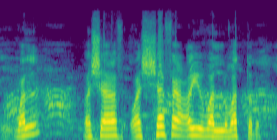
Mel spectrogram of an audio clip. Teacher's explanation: এখানে ওয়াশ-শাফিঈ ওয়াল ওয়াতর তাড়াতাড়ি পড়ছেন, কোনো জায়গায় টান হচ্ছে না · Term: হারাকাত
